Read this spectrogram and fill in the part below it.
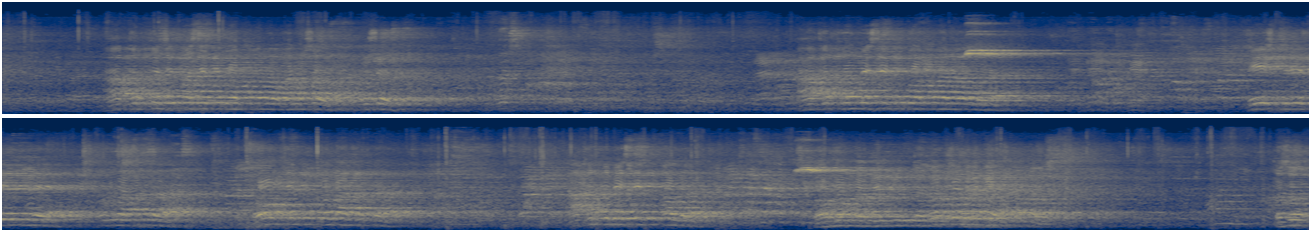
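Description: A man speaks loudly and with animation in an echoing hall.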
